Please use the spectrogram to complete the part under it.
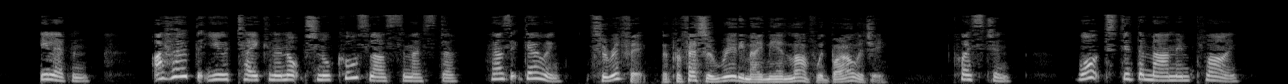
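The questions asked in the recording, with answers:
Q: What did the man imply?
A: He really enjoys the course (biology)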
